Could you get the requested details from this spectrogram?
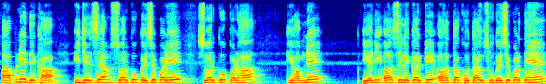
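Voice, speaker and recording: A man's voice: extremely high pitch, little pitch movement, normal speed, dark tone. A man teaching beginners to read Hindi syllables, patiently explaining and asking himself questions, then answering them. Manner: repeats and quizzes himself, says "ठीक है" often. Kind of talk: patient step-by-step reading lesson.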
